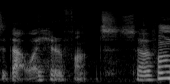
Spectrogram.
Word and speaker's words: hierophant: I'm going to pronounce it that way, hierophant.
